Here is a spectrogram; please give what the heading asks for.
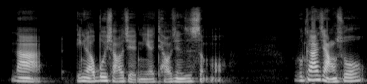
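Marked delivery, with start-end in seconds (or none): none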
